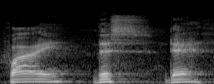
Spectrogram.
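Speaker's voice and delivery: usual speaking voice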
